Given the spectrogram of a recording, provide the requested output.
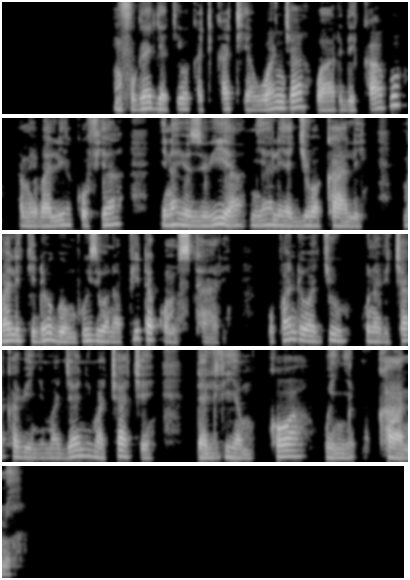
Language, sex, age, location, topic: Swahili, male, 25-35, Nairobi, health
